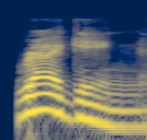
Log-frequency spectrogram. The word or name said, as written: ragging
